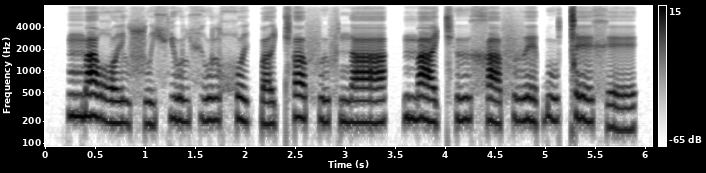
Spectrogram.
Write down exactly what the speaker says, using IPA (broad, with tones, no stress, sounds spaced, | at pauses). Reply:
ŋ͡m a˦ ʁʷ i˨ l sʷ i˨ ç ɾʲ u˧ l ç u˧ l χʷ i˨ k͡p ɐ˨ cʰ ɐ˧ f ɨ˧ f n a˦ | m a˦˨ cʰ ɨ˧ x a˧ f v e˧ ɓ u˧ ǀ e˦˨ x e˨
